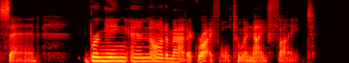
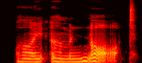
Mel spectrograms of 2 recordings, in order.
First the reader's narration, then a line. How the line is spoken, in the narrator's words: Ken said tightly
